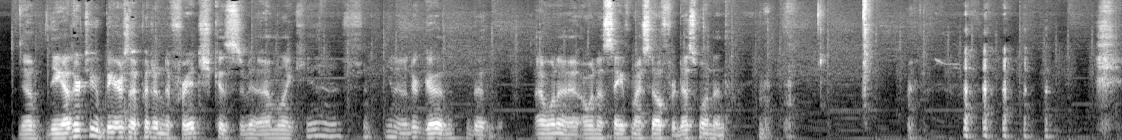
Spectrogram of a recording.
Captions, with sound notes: Yeah, the other two beers I put in the fridge cause I'm like, eh, you know, they're good. But, I want to save myself for this one and... *muah* *laughs*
